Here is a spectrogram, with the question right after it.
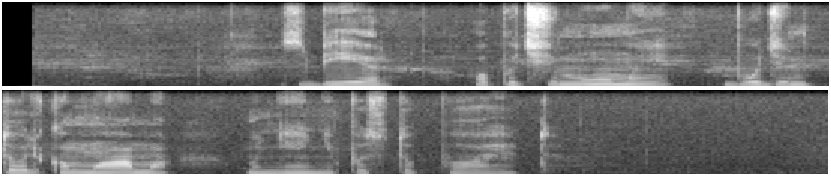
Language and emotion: Russian, sad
